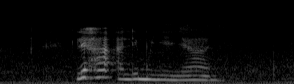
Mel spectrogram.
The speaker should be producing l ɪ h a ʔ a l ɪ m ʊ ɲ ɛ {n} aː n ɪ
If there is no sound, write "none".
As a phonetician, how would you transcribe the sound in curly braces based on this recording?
ɲ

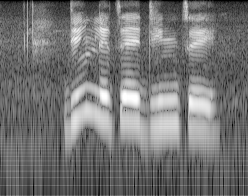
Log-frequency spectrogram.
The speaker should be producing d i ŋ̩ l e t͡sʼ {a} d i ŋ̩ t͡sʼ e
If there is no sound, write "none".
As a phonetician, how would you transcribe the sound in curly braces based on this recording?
e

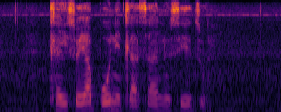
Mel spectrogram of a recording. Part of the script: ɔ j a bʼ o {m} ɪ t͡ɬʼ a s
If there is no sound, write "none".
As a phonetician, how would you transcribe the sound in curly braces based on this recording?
n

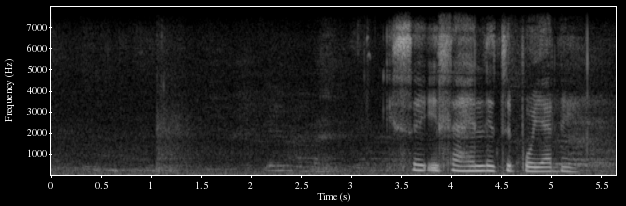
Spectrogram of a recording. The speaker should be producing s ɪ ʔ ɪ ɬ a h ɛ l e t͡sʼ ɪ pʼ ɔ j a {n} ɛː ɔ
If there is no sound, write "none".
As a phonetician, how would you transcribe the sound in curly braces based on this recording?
n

